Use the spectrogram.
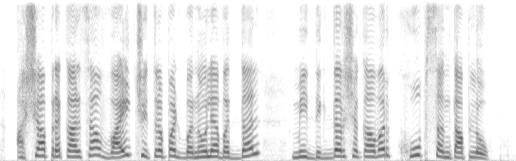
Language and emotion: Marathi, angry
